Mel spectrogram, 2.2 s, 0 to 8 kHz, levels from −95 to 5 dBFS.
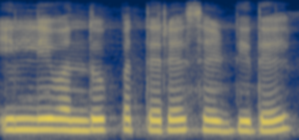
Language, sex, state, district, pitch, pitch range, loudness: Kannada, female, Karnataka, Bidar, 225 Hz, 215-230 Hz, -13 LUFS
